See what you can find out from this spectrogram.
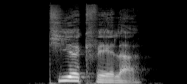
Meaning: animal abuser; animal tormentor; person who is cruel to animals
- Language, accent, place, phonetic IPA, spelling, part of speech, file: German, Germany, Berlin, [ˈtiːɐ̯ˌkvɛːlɐ], Tierquäler, noun, De-Tierquäler.ogg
